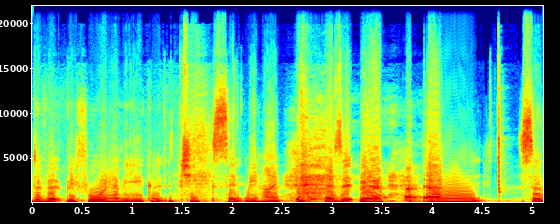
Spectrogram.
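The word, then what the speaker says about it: Csikszentmihalyi: um you've heard of it before haven't you cheeks sent me high as it were um so the the man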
